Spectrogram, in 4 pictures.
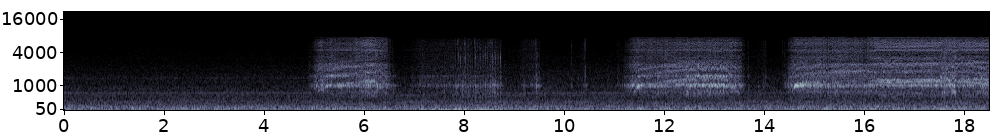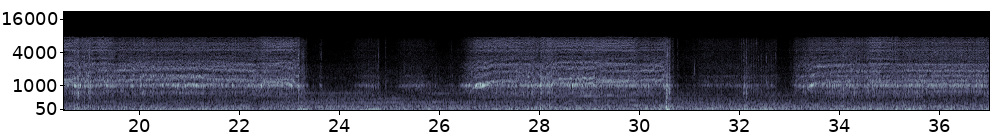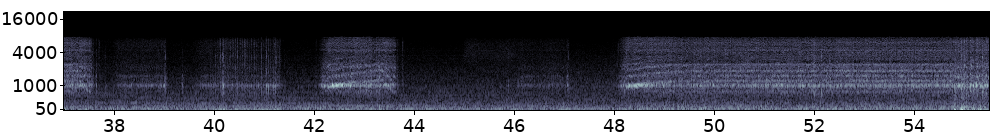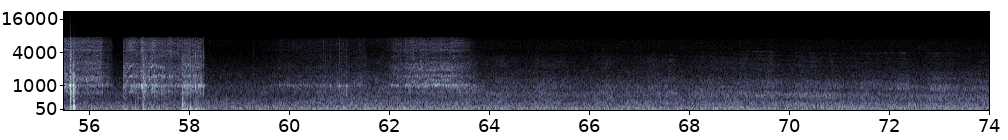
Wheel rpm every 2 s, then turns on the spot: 0, 0, 60, 30, 20, 50, 110, 120, 160, 160, 160, 100, 10, 110, 160, 60, 80, 160, 120, 20, 20, 90, 0, 20, 140, 160, 160, 170, 150, 30, 30, 80, 0, 0, 0, 0, 0.
6-10 24-26 30-32 38-42 60-62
